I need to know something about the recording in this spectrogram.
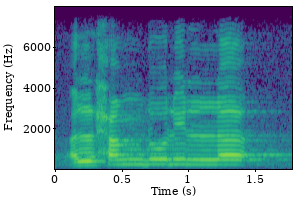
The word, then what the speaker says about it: Alhamdulillah: Dibacanya tidak boleh alham atau dibacanya rendah nadanya. Alhamdulillah. La-nya tidak jelas. Tapi dibaca dengan al. Nah, la-nya ini ditempel lidahnya di ujung. Alhamdulillah. Dan tidak boleh qalqalah.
